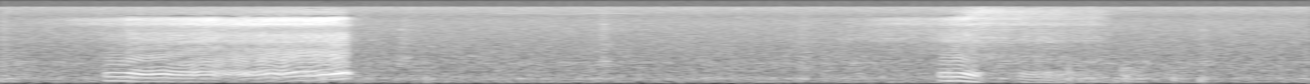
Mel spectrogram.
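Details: Dog sound asleep, snoring loudly enough to be heard over the TV: two rattling, wavering breath sounds about four seconds apart against steady room hiss.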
